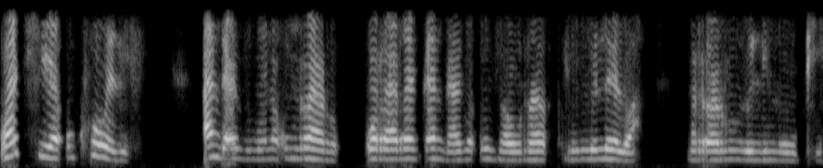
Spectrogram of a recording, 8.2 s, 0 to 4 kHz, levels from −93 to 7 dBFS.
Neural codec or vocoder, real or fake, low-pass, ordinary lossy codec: codec, 16 kHz, 4 kbps, FreqCodec, smaller model; fake; 3.6 kHz; none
